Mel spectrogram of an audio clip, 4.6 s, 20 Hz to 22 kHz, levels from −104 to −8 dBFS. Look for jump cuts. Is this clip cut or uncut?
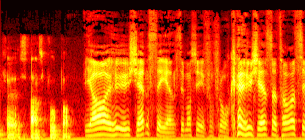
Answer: uncut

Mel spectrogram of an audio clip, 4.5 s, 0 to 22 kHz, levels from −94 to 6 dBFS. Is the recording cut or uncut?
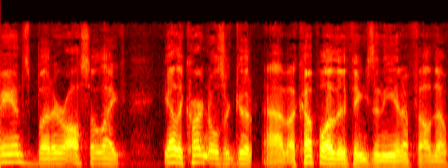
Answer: cut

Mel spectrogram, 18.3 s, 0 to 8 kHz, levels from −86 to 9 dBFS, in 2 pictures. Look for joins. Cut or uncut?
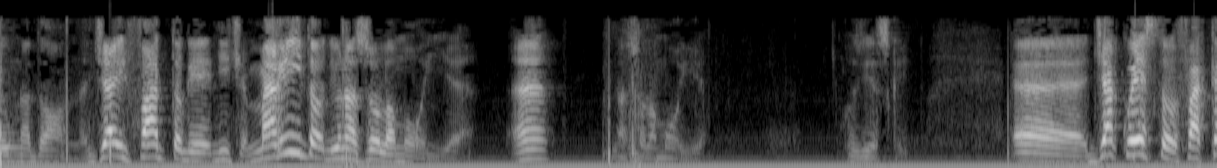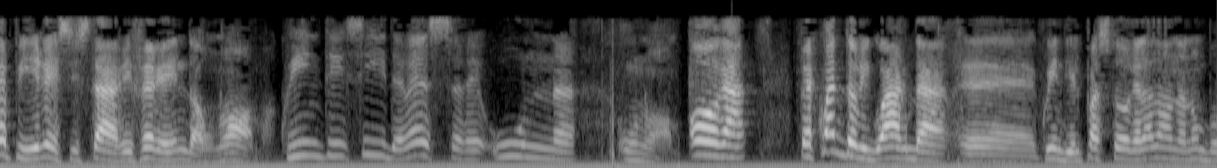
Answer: cut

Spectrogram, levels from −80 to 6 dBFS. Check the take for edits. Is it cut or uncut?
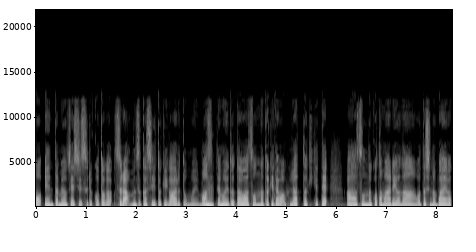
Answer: cut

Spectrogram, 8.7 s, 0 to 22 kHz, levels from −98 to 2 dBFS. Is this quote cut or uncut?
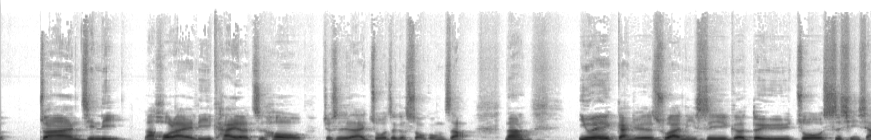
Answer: cut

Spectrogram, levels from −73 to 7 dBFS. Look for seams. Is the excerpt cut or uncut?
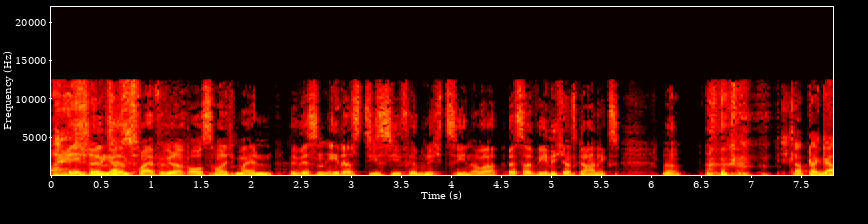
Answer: cut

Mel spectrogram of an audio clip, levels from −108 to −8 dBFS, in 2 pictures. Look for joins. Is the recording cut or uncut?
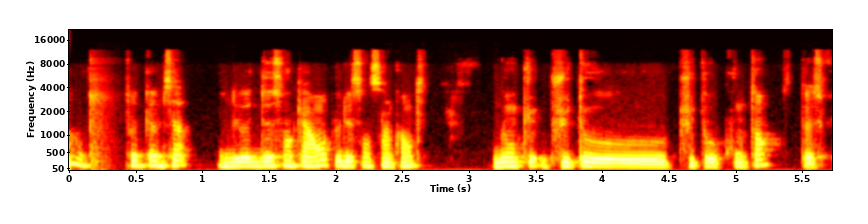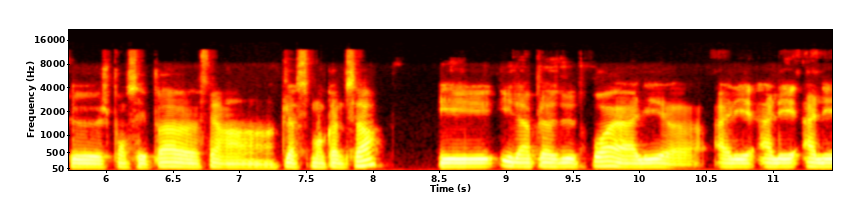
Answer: uncut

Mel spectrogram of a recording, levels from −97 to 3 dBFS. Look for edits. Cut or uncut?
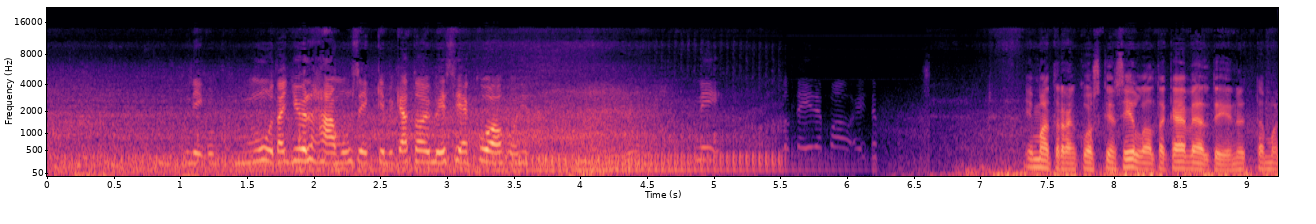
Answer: cut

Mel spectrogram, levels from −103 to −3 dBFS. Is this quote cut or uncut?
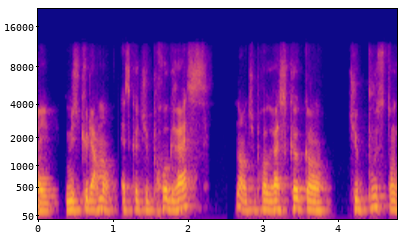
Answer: uncut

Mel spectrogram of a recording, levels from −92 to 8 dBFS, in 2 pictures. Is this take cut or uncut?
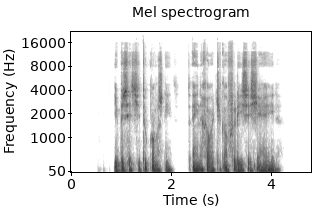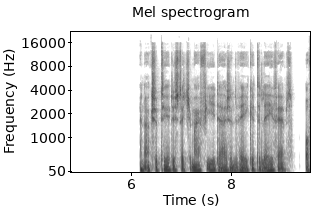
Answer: uncut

